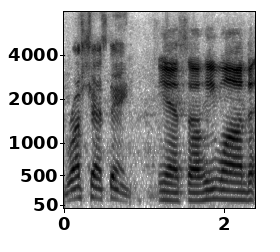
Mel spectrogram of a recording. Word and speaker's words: Chastain: Also over uh over in NASCAR uh Chest. Uh I know I know I butchered his name. Ross. Yeah. Ross Chastain. Ross Chastain.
